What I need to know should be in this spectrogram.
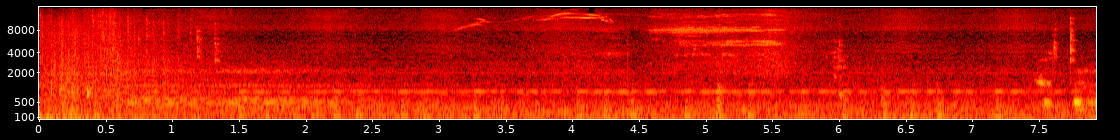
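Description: Menu selections click softly.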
